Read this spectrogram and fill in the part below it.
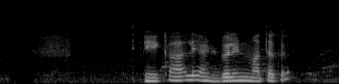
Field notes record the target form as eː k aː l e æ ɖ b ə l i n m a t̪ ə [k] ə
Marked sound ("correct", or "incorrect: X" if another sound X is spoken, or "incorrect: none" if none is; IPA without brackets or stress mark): correct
